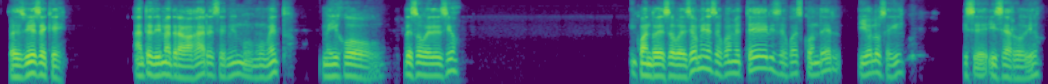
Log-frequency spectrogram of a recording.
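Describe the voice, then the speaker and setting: A man's voice: medium pitch, normal speed, creaky, long pauses, warm tone, no echo. A middle-aged man, a pastor preaching a sermon in a conversational way, often tagging his points with little questions to the listeners.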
